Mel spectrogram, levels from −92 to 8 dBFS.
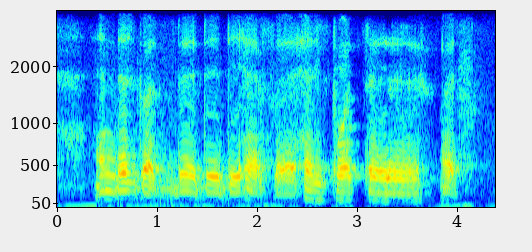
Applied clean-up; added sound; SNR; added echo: neural mask model Resemble Enhance denoiser.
